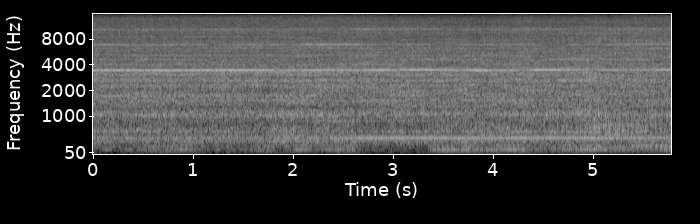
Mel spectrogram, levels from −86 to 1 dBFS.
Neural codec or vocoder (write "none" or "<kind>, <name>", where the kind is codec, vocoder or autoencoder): none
